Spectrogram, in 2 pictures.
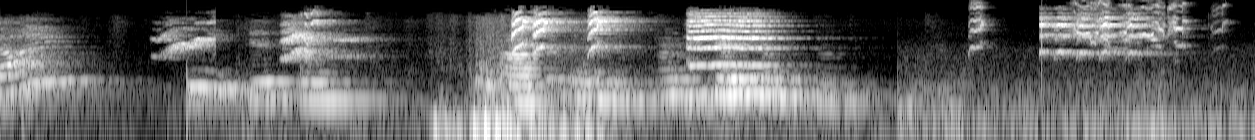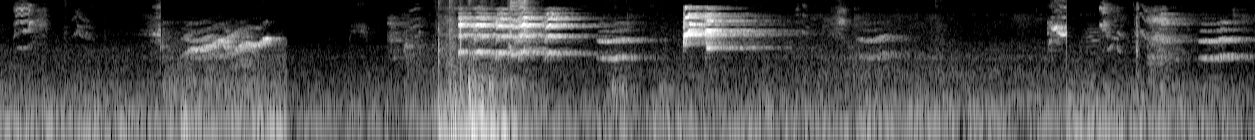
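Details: African lovebirds, a flock flying freely and called happy, trade shrill squawks and squeaky chirps in irregular bursts, some notes rising or dropping in pitch, with brief quiet gaps and a few low thumps.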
